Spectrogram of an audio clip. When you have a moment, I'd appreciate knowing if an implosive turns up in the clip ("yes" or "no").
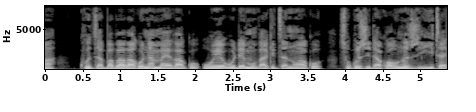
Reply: yes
